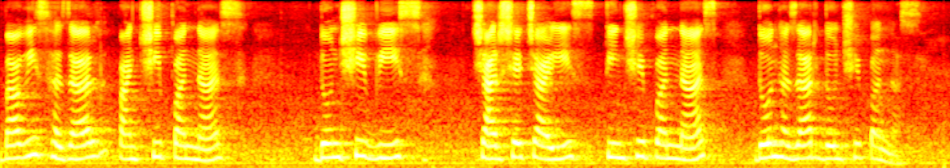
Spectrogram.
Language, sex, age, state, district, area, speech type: Goan Konkani, female, 18-30, Goa, Bardez, urban, spontaneous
